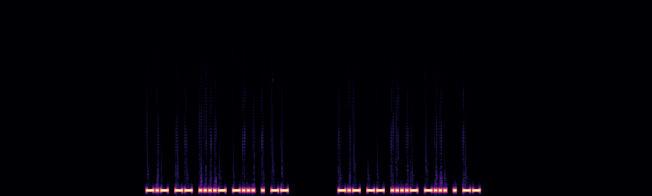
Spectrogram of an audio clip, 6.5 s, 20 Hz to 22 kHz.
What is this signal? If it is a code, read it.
Morse code, heard as a keyed tone, about 52 wpm, 700 Hz. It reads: KM4BEM KM4BEM
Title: USA Call Signs - 6 Characters - Repeated 2x - 50wpm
